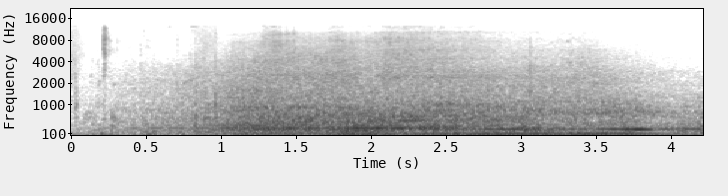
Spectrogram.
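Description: Car engine and road noise heard from inside the cabin, building over the first second as the car picks up speed and then running steadily, with a low rumble and a steady hum.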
